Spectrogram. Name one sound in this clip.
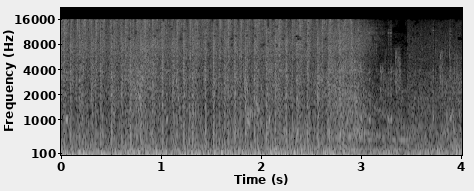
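Rapid laser blasts fire in a steady stream.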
